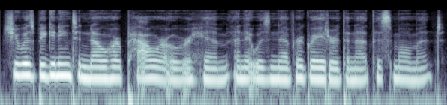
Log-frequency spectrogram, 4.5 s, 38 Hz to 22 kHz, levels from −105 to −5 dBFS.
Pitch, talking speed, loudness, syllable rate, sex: 190 Hz, 240 wpm, -17 LUFS, 5.8 syllables/s, female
